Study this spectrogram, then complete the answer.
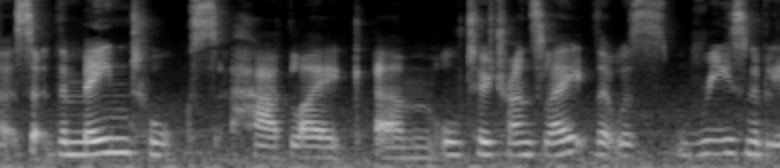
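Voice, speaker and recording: Noticeable background noise surrounds a woman speaking at a medium pitch with fairly even intonation. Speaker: designer live-streaming open source work. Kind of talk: casual live-stream talk. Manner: long pauses at ends of sentences; clear pronunciation.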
